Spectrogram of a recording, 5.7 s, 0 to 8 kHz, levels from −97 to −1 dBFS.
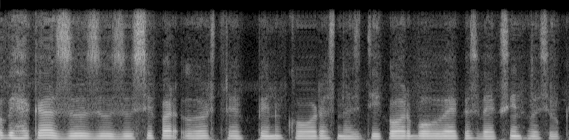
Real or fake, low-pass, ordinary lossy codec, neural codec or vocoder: fake; 7.2 kHz; none; codec, 16 kHz in and 24 kHz out, 1 kbps, XY-Tokenizer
